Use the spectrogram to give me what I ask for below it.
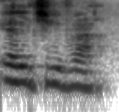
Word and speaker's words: Elgiva: Elgiva, thank you so much for speaking today. Thank you, Alison. You didn't do so badly. It's very good. Your pronunciation is good, but they usually call me Eljiva.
